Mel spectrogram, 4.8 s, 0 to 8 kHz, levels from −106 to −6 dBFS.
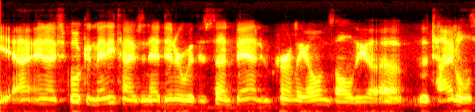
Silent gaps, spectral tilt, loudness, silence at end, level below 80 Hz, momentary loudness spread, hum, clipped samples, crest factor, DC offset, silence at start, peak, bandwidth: none; -4 dB/octave; -17 LUFS; 0 s; -70 dBFS; 8 LU; none; under 0.1%; 16 dB; under 0.1%; 0 s; -2 dBFS; 5.6 kHz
